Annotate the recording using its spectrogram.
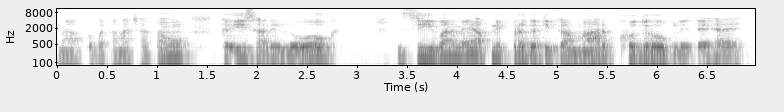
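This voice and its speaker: A man giving a motivational storytelling talk to an audience, animated and engaging, often turning to the audience with questions. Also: on the high side. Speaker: motivational speaker and counselor.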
